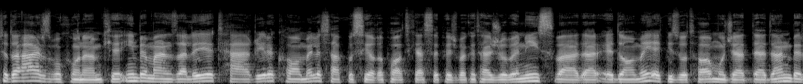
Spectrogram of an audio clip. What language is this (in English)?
Persian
